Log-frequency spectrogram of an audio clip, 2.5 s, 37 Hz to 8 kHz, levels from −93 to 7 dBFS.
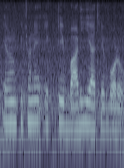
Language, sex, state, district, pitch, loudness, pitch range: Bengali, male, West Bengal, Kolkata, 155 Hz, -33 LUFS, 140-160 Hz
